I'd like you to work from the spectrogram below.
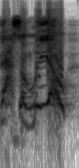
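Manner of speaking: high-pitched mock gasp of disbelief; mock astonished. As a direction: play a stunned onlooker. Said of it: "y'all be like".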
